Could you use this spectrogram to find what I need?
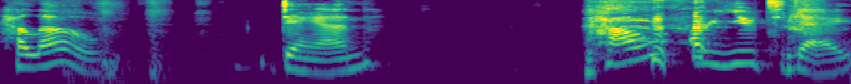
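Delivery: very slow, halting reading with big gaps. Showing how to read a beginner-level English recording, very slow with big pauses. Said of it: "you have to put these big pauses in".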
